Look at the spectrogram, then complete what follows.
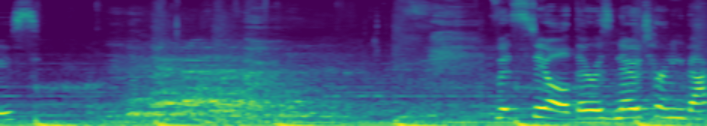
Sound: crowd laughs

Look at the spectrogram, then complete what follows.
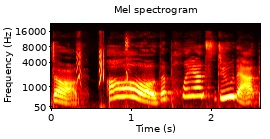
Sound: squeaks comments

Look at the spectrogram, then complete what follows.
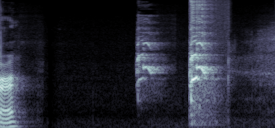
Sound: FlightCheck eagle screeches

